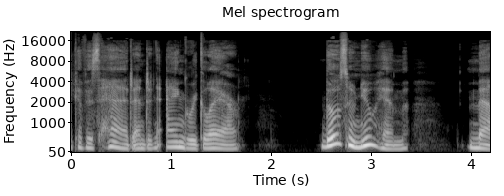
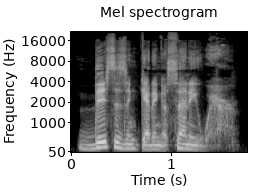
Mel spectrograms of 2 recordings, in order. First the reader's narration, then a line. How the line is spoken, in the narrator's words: Jack growled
